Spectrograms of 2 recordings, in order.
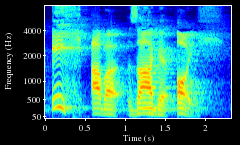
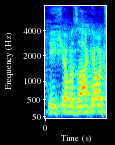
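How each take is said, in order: First: The word 'ich' is stressed. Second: The word 'ich' is not stressed. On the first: The speaker calls it right. "im Grundtext ist ich betont" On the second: The speaker calls it wrong. "Also nicht"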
